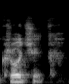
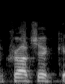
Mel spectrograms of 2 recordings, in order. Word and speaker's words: Krawczyk: name yes yes correct so it is pronounced crochet right yeah yeah crotchet uh i saw in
